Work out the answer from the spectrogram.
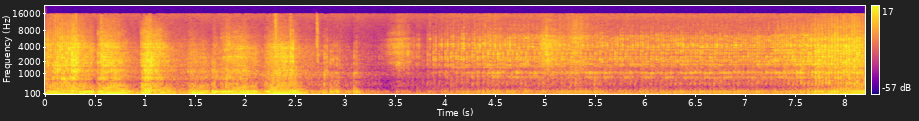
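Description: A car's engine heard from inside the cabin, revved up and down in several quick rises over the first few seconds, then running steadily and more quietly, and picking up again near the end.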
